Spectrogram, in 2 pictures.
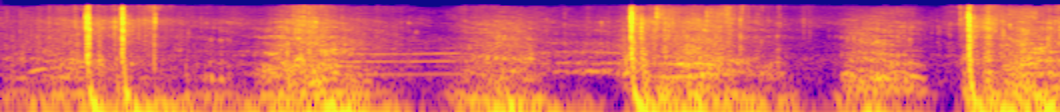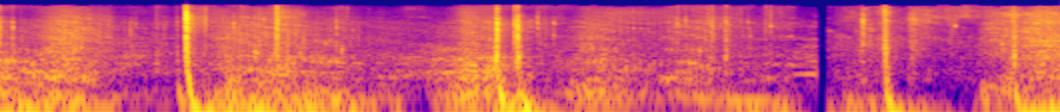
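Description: Heavy thuds about once a second, mixed with animal grunts and roars, including a short pitched call about a second and a half in.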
